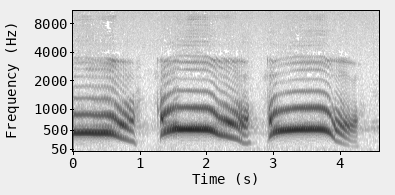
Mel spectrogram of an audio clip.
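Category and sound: bird, owl hooting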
